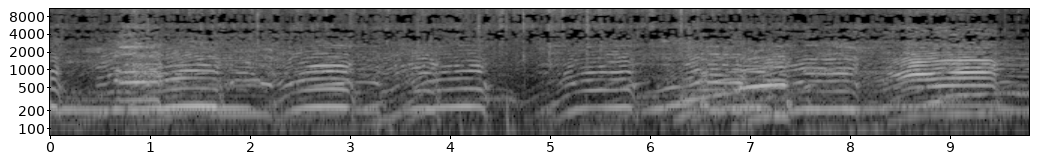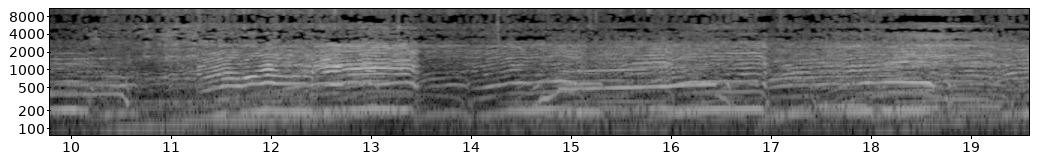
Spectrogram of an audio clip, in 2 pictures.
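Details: Many Aberdeen Angus cattle on a farm mooing almost without pause, a dense chorus of rising and falling harmonic calls overlapping throughout, some long and flat, others short and bowed.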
